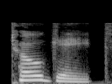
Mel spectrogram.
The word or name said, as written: togate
